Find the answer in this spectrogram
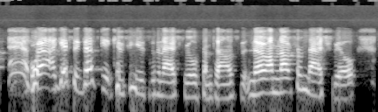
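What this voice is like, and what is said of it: Southern US accent. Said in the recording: “With that beautiful accent, are you coming from Nashville?”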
